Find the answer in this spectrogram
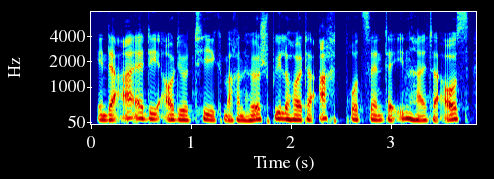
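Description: A man narrating a scripted radio documentary in a measured, factual way. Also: medium pitch, no echo, studio quality.

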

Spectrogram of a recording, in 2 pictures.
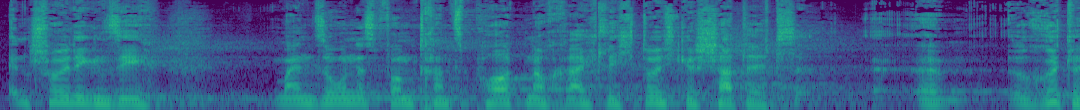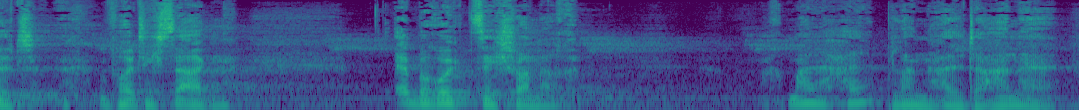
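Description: A man's voice: mid-range voice, a little slow, long pauses, in a large hall, slight background noise, natural voice. A man playing a boastful, doting father in a children's radio play, with a breezy, showy manner. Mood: placating. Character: boastful, doting father, newly arrived on space ark.

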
